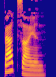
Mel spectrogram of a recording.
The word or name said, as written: battzion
